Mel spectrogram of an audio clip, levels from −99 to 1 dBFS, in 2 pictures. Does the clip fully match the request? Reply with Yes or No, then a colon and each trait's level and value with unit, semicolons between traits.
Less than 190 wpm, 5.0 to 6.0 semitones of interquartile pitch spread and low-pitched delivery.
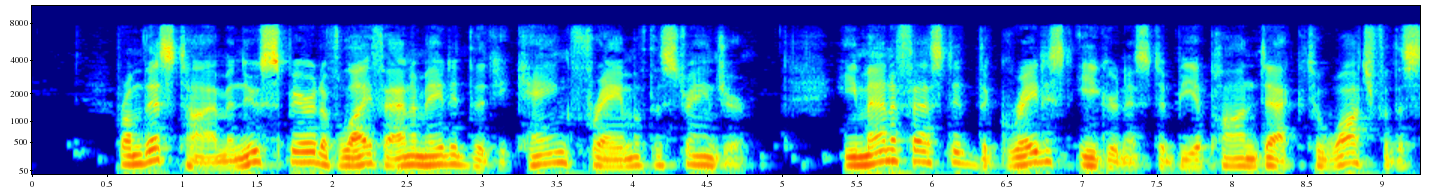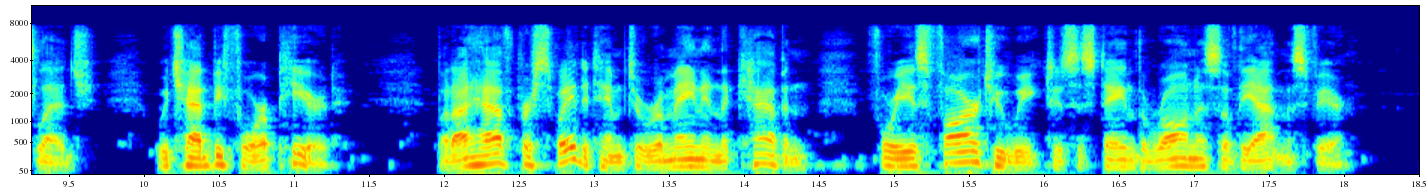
Yes: average, 180 wpm; average, 5.3 semitones; low, 115 Hz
